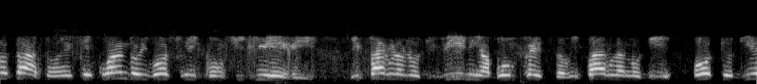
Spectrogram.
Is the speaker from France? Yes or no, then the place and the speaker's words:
yes; France; now in Italy; Sono francese, sì, però vivo in Italia.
